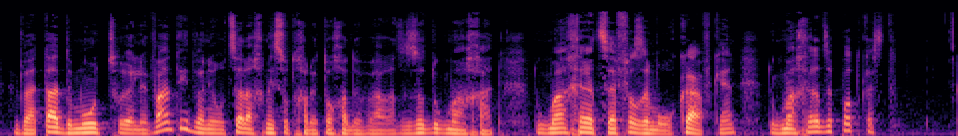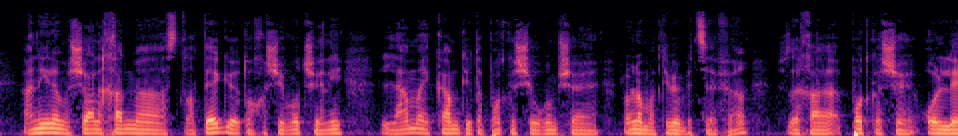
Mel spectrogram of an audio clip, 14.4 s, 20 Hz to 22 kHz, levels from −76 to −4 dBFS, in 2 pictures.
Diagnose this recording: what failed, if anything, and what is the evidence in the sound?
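Nothing failed: the sound carries no evidence of a fault at any stage.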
